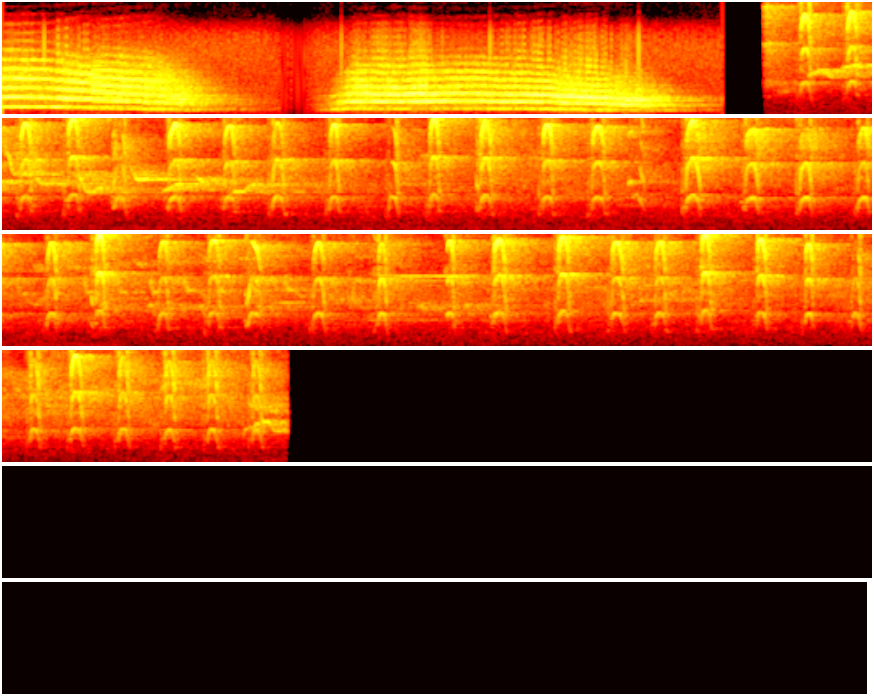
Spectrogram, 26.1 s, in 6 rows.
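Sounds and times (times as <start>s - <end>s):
nestlings begging chirps: 3.8s - 14.5s.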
